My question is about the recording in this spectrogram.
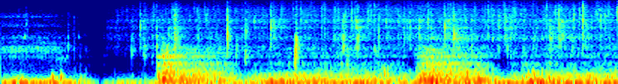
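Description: Sea water washing around a camera at the surface, a short lull, then from about a second in a muffled underwater rushing with bubbles and ticks as the diver ducks under.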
